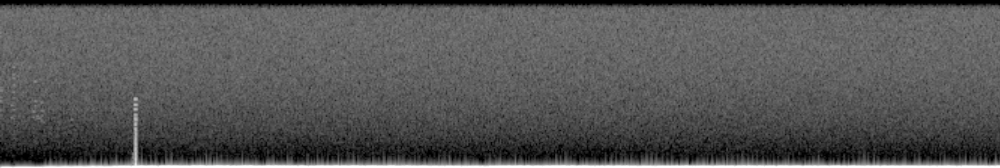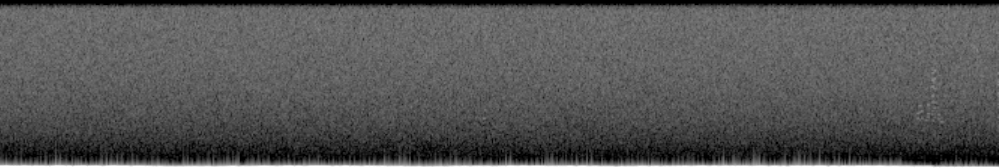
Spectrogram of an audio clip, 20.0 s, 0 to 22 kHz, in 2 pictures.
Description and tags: Coagula Science! 9 - Rumble!
Synthetic sound.
Made in Coagula.
startrek, epic, shaking, down, energy, fiction, noise, rumbling, sci-fi, rumble, shock, scifi, star, starwars, cinematic, ship, quake, starship, science, earthquake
